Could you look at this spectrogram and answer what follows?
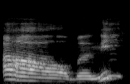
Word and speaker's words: Albany: on the road as Brandon King says it's pronounced Albany just letting everybody know uh Mike tells us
